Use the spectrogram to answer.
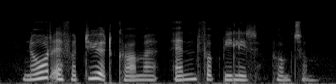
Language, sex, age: Danish, female, 38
